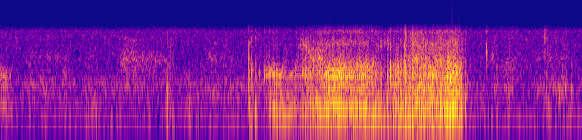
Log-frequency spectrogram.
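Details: Black pug snoring: quiet, low-level recording of noisy breathing with a longer rough, rattling snore in the middle; much louder in person.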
